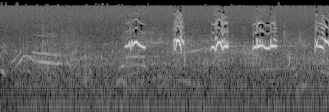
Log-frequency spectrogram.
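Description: american robin singing

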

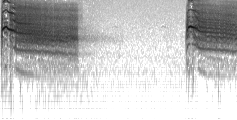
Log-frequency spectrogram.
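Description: red-tailed hawk call

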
